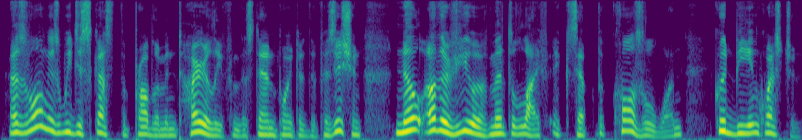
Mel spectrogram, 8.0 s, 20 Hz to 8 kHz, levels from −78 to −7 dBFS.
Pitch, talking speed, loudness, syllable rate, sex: 160 Hz, 210 wpm, -19 LUFS, 6.0 syllables/s, male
